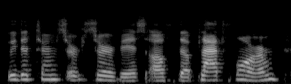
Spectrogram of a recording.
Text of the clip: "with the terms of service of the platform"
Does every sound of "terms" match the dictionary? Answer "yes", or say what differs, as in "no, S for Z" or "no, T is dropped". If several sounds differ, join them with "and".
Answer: no, S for Z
